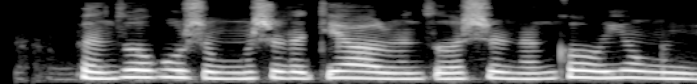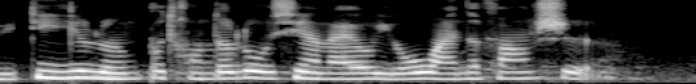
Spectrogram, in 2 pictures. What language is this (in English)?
Chinese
